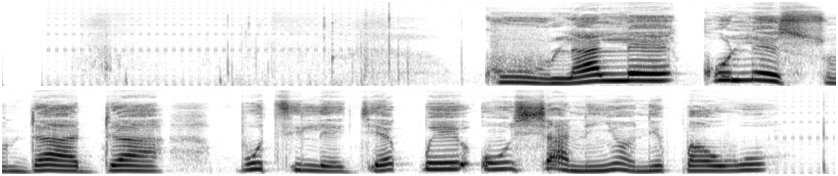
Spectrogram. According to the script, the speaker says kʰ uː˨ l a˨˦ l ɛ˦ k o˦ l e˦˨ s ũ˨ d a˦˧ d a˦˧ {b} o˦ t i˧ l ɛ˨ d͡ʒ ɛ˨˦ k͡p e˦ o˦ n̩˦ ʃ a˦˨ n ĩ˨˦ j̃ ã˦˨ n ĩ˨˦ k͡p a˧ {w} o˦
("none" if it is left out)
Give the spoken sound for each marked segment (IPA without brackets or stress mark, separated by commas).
b, w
